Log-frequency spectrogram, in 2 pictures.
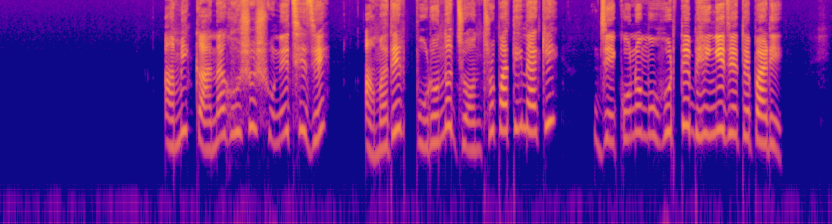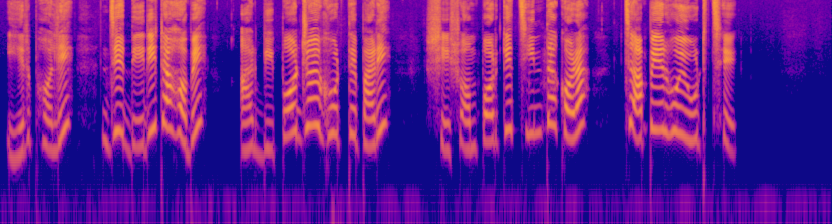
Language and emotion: Bengali, fearful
